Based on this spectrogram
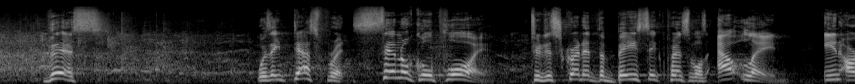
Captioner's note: laughter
